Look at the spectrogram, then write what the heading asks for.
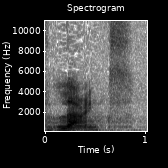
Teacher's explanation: Two syllables, and the second syllable is actually a strong syllable, right? Rynx, short vowel, but a pretty strong coda there, x, yeah?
